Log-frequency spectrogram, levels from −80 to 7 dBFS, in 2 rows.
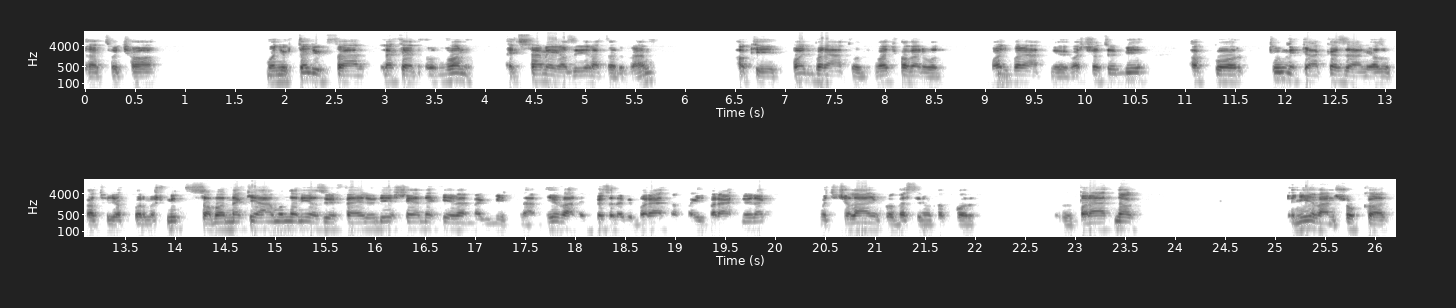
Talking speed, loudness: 125 wpm, -26 LUFS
